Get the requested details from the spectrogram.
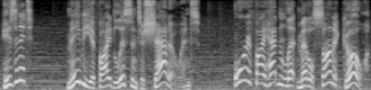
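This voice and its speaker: Sonic the Hedgehog, very animated man voicing him. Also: extremely high pitch, moderate pace, soft background music, exaggerated voice. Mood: guilty. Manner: casual, slangy, youthful. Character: cocky, kind-hearted young male hero hedgehog. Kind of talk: comic dub voice acting.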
